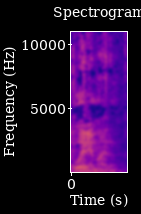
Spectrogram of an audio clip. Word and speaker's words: Palladium Item: What level of, what's your formal beat at the Palladium Item? Did I pronounce that right? – Yeah, Palladium Item.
